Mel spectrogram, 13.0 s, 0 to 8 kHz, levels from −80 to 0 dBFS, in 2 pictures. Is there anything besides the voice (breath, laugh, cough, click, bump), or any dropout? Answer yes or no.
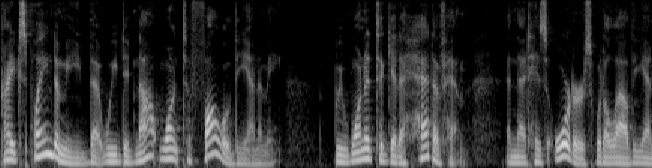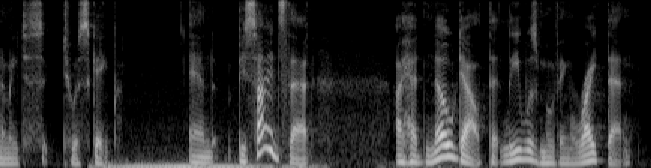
no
